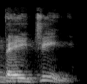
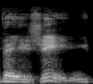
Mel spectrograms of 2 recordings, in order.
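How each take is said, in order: First: The j is a hard j sound. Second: The j is a soft zh sound. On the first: The speaker calls it right. "It's Beijing" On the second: The speaker calls it wrong. "there's no zhe in the Chinese language"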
